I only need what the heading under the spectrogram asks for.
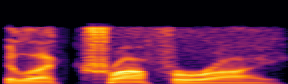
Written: electrophori

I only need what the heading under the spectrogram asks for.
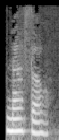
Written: metho

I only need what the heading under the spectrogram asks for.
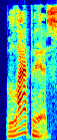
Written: lapis

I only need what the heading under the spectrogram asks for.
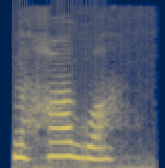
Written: majagua

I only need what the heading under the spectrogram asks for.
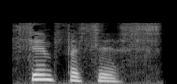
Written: symphysis

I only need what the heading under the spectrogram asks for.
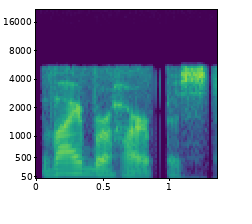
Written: vibraharpist

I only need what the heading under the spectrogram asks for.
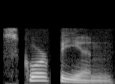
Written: scorpion

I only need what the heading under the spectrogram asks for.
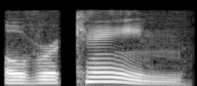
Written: overcame

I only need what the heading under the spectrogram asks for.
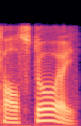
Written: Tolstoy

